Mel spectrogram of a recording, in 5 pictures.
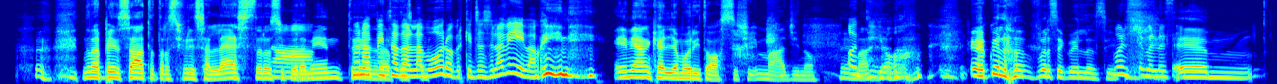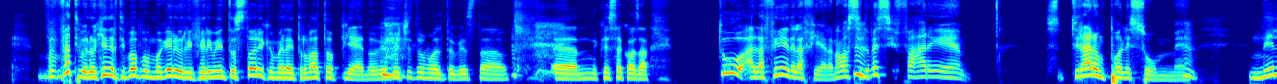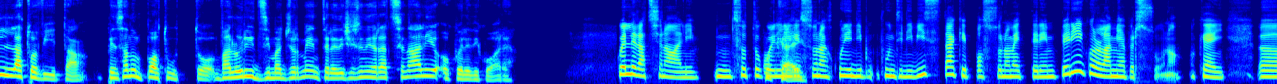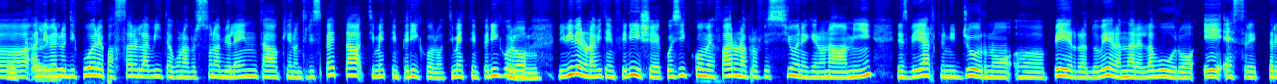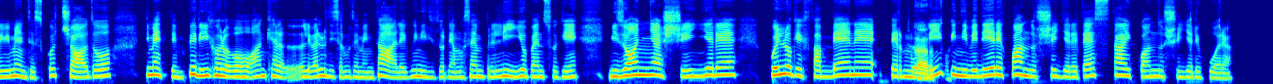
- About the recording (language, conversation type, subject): Italian, podcast, Quando è giusto seguire il cuore e quando la testa?
- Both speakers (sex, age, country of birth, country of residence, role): female, 20-24, Italy, Italy, guest; male, 25-29, Italy, Italy, host
- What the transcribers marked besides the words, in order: chuckle; tapping; other background noise; laughing while speaking: "quindi"; chuckle; laughing while speaking: "quello"; tsk; "proprio" said as "popo"; chuckle; tsk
